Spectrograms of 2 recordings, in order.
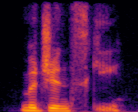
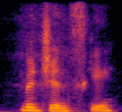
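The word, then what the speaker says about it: Mlodzinski: l o d z i NSK k i Majin Sky you're all there's an l and a D in there Susie I know Maj jinsky that's how it's pronounced Hunter Stratton Carmen Carmen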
